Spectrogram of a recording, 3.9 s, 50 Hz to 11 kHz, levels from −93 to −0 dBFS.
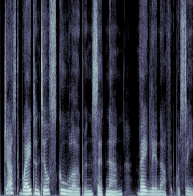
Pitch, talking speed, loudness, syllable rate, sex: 180 Hz, 170 wpm, -19 LUFS, 5.0 syllables/s, female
